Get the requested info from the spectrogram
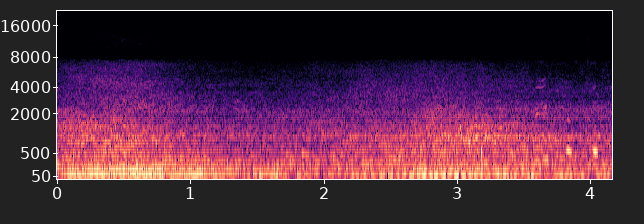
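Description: Cars passing close on a dual carriageway: engine hum and tyre noise from a near car at the start, then a second wave of road noise about three seconds in as another car goes by.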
